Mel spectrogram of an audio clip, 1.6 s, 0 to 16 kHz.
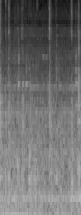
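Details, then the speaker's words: Bosch Exxcel 1400 washing machine, 40-degree wash stuck at one minute with wet laundry: quick ticking and soft tumbling with drum reversals, no spin or pump run; caught in an agitating loop without draining, owner suspects pump blockage; cleaning filter fixed it. "peculiar it's just caught in a loop I think it seems to just be tumbling agitating one way and then the other"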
